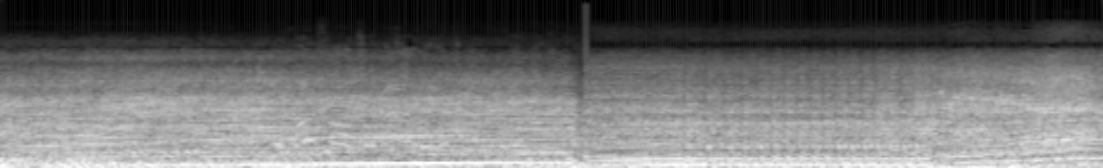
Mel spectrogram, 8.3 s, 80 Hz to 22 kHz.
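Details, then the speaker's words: Twin-turbo third-gen Chevrolet Camaro on a drag pass, 5.84 s at 119: loud full-throttle note sagging and rising in waves; boost oscillating, causing large rpm swings. "I don't know if you can hear that on camera but the Boost is oscillating so bad"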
